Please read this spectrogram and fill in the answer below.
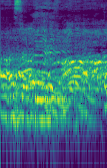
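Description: Several men's voices talking over one another, the sung recitation having just broken off.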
